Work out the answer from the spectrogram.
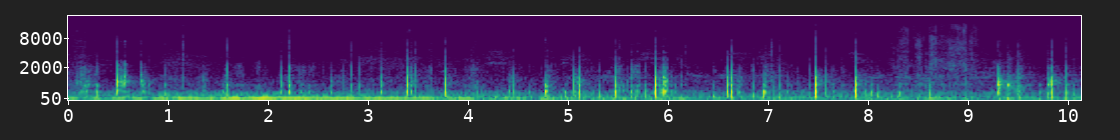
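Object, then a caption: Hardcover paper planner. A medium-sized dark blue hardcover planner marked PLANS, with white paper pages, is opened and then closed in the hands and tapped with long nails close to the mic. Dozens of sharp, dry clicks and taps sound over a low hum that fades after the first four seconds.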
